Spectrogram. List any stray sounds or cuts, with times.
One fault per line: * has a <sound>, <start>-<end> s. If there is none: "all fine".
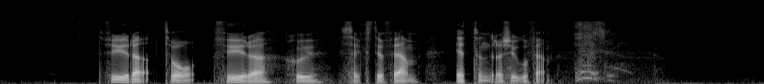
* has a sneeze, 5.7-6.4 s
